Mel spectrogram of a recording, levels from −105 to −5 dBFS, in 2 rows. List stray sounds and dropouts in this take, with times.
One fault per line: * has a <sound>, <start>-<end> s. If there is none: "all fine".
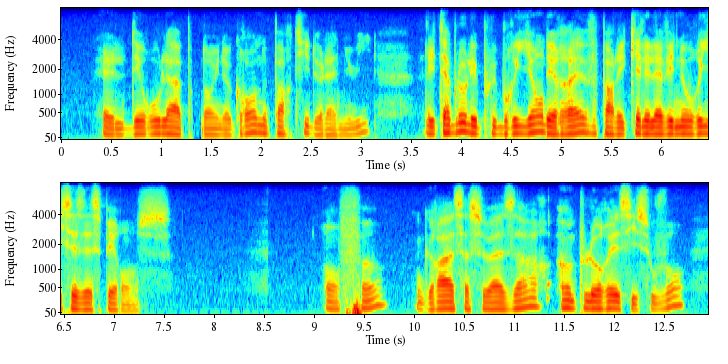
* has a dropout, 1.3-1.4 s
